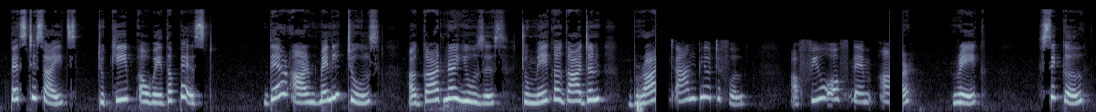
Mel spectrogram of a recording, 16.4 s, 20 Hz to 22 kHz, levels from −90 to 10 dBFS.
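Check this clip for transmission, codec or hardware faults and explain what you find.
One fault stands out, from 9.83 s to 13.54 s. It sounds like an input switched to a poorer device, likely a change to another microphone or a headset's call profile. The sound cuts out for 200 ms at the switch. It then returns duller and boxier, with nothing above 5.8 kHz, and a few dB quieter. A faint new noise floor sits well below the signal. The narrower band comes from the weaker device's limited capture path. At 13.54 s the fuller sound comes back.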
